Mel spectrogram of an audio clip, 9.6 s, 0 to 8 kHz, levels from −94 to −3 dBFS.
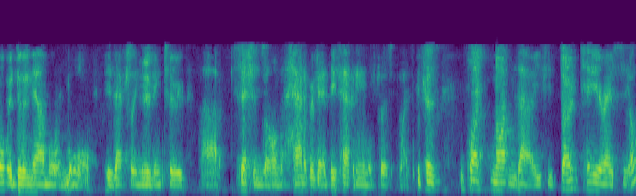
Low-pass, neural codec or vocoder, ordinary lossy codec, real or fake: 7.2 kHz; codec, 32 kHz, 1.9 kbps, SNAC; AAC, 16 kbps; fake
